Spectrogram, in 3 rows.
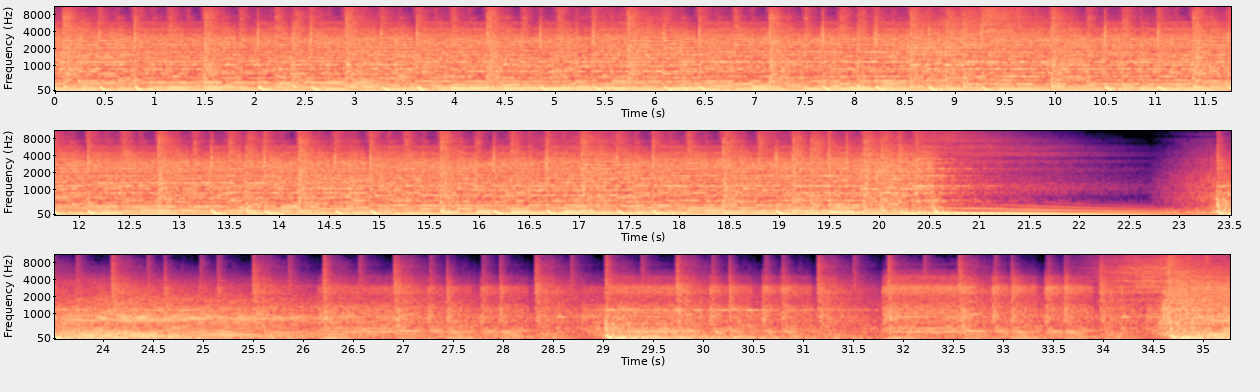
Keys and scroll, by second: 0.1 ctrl+z.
